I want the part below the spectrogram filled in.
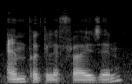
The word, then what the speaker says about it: empagliflozin: The first is dapagliflozin, the second is canagliflozin, and the third is empagliflozin.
